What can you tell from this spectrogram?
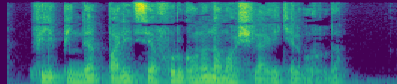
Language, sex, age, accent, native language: Uzbek, male, 18-24, Andijon, Uzbek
